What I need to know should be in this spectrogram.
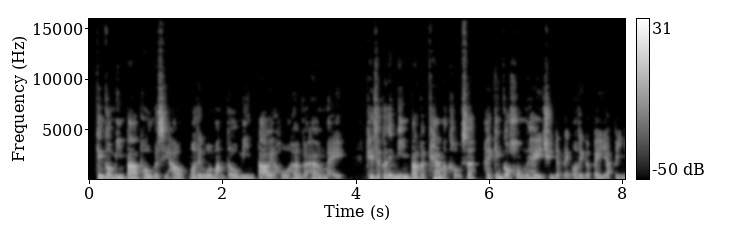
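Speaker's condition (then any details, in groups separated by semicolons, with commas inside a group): No condition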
